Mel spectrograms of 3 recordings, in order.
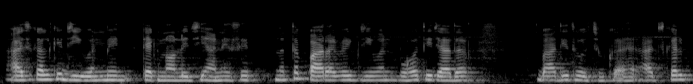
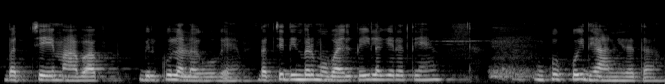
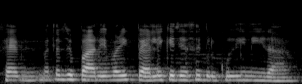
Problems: none marked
